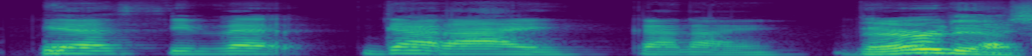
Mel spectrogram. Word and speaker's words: Yvette Garay: Yes, Yvette Garay.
